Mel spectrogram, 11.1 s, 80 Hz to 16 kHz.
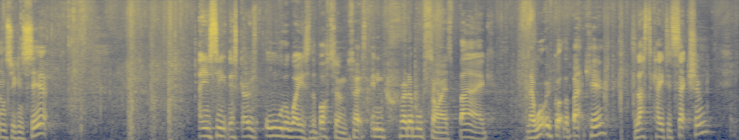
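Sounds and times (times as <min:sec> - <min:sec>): rucksack fabric rustling: 0:00.0 - 0:11.0.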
